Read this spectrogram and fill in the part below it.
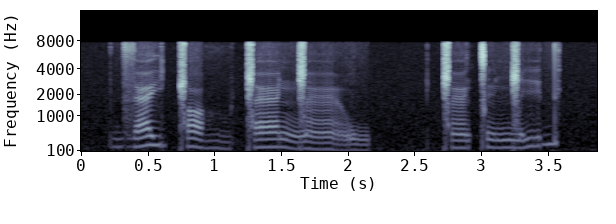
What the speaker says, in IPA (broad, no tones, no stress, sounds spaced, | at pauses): d͡z æ j ǁ ɒ ɦ o̤ ǁ æ ŋ͡ǁ æ̃ w | ǁ æ̃ ǀ ĩ ŋ͡ǁ i d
